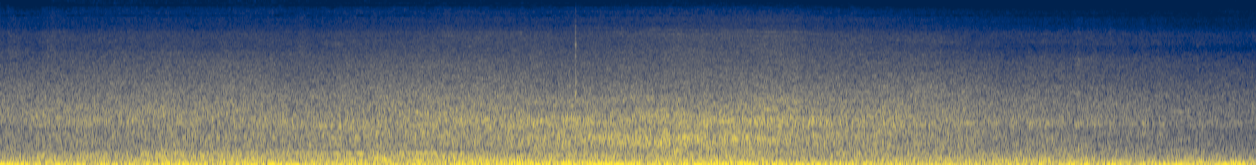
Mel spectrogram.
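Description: Road traffic: steady road noise with a low rumble, and a vehicle passing that swells about halfway through and then fades.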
